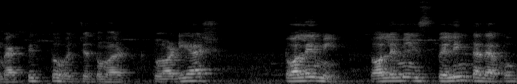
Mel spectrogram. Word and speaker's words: Ptolemy: টলেমি স্পেলিংটা দেখো, বানানটা টলেমি বানান, পি দিয়ে স্টার্ট হচ্ছে, PTOLEMY। P is hidden, P is silent।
